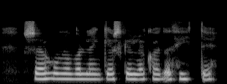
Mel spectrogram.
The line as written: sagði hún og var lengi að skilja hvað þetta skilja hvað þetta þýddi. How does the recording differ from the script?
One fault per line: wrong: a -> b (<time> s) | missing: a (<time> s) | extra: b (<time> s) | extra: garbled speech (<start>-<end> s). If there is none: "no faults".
missing: skilja hvað þetta (1.8 s)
